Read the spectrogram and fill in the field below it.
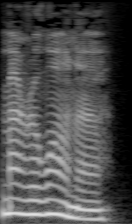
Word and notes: marijuana: British English

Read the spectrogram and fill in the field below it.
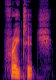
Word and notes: freightage: British English

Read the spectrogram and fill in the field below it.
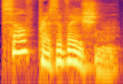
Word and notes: self-preservation: British English

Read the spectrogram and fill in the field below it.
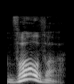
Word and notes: volva: British English

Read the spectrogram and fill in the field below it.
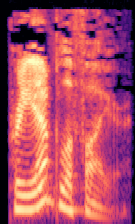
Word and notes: preamplifier: British English

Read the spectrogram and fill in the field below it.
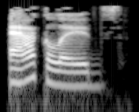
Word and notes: accolades: British English

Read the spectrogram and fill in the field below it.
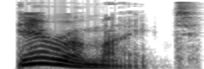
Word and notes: eremite: British English

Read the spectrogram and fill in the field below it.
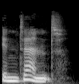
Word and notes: indent: British English

